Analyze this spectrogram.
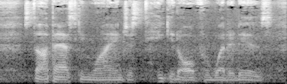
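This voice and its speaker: Noticeable background noise accompanies the voice of a man as he talks. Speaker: poet in addiction recovery. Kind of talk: spoken word poetry. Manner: intense, emotional.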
